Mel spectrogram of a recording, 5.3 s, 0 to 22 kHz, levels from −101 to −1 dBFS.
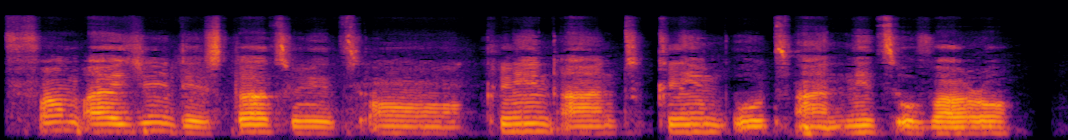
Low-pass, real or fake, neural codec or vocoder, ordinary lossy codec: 14.4 kHz; fake; vocoder, 44.1 kHz, 128 mel bands every 512 samples, BigVGAN v2; AAC, 64 kbps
